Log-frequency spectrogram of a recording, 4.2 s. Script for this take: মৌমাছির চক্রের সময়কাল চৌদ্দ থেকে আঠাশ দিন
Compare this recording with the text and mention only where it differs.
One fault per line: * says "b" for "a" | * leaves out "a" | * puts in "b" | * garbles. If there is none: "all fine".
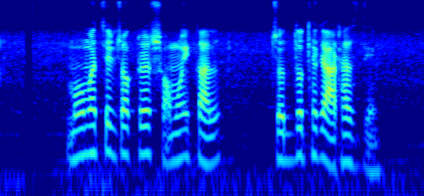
all fine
